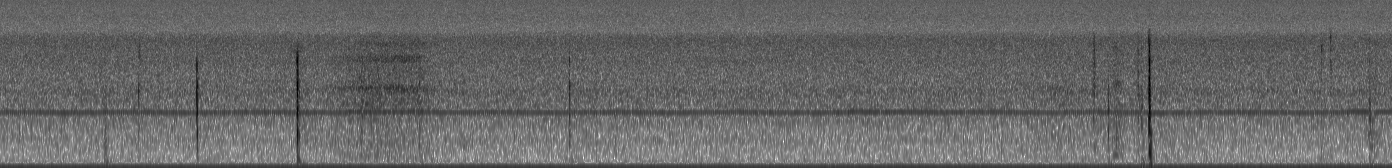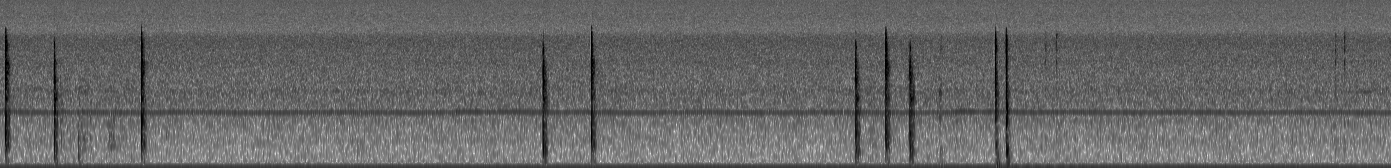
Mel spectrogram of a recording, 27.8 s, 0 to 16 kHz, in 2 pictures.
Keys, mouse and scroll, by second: 11.4 space, 13.9 middle click, 14.7-15.0 scroll up 5, 15.3 middle click, 19.4 scroll down 4, 19.6 scroll up 1, 19.7 middle click, 22.7 middle click, 23.8 space, 24.9 scroll down 2.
